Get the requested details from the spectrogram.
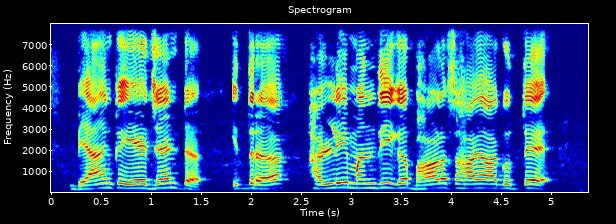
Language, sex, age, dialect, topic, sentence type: Kannada, male, 41-45, Central, banking, statement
